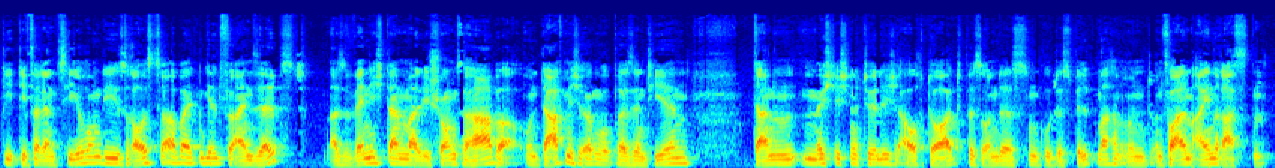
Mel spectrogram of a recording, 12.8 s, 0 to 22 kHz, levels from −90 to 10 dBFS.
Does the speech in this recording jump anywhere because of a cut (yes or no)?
no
